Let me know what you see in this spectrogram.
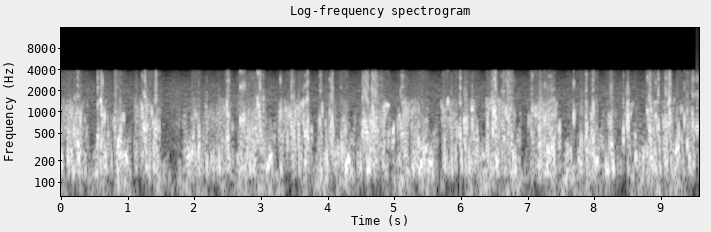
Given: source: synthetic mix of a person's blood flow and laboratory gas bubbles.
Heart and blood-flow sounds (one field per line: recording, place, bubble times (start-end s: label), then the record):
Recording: Doppler ultrasound of blood flow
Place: precordium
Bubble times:
0.00-0.45 s: bubbles
0.53-1.01 s: bubbles
1.11-1.55 s: bubbles
1.96-2.60 s: bubbles
2.65-3.15 s: bubbles
3.27-3.79 s: bubbles
3.88-4.35 s: bubbles
4.46-4.97 s: bubbles
5.06-5.61 s: bubbles
5.72-6.33 s: bubbles
6.40-6.85 s: bubbles
7.02-7.50 s: bubbles
7.61-8.08 s: bubbles
8.17-8.70 s: bubbles
8.79-9.57 s: bubbles
From the record:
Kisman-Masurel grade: 343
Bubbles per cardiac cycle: rolling drumbeat, 9 or more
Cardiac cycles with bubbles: 100%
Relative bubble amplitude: loud (0.450 to 0.775)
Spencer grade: 3 (all of the cardiac periods contain showers or single bubble signals, but not dominating or overriding the cardiac motion signals)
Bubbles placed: anywhere in the cardiac cycle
